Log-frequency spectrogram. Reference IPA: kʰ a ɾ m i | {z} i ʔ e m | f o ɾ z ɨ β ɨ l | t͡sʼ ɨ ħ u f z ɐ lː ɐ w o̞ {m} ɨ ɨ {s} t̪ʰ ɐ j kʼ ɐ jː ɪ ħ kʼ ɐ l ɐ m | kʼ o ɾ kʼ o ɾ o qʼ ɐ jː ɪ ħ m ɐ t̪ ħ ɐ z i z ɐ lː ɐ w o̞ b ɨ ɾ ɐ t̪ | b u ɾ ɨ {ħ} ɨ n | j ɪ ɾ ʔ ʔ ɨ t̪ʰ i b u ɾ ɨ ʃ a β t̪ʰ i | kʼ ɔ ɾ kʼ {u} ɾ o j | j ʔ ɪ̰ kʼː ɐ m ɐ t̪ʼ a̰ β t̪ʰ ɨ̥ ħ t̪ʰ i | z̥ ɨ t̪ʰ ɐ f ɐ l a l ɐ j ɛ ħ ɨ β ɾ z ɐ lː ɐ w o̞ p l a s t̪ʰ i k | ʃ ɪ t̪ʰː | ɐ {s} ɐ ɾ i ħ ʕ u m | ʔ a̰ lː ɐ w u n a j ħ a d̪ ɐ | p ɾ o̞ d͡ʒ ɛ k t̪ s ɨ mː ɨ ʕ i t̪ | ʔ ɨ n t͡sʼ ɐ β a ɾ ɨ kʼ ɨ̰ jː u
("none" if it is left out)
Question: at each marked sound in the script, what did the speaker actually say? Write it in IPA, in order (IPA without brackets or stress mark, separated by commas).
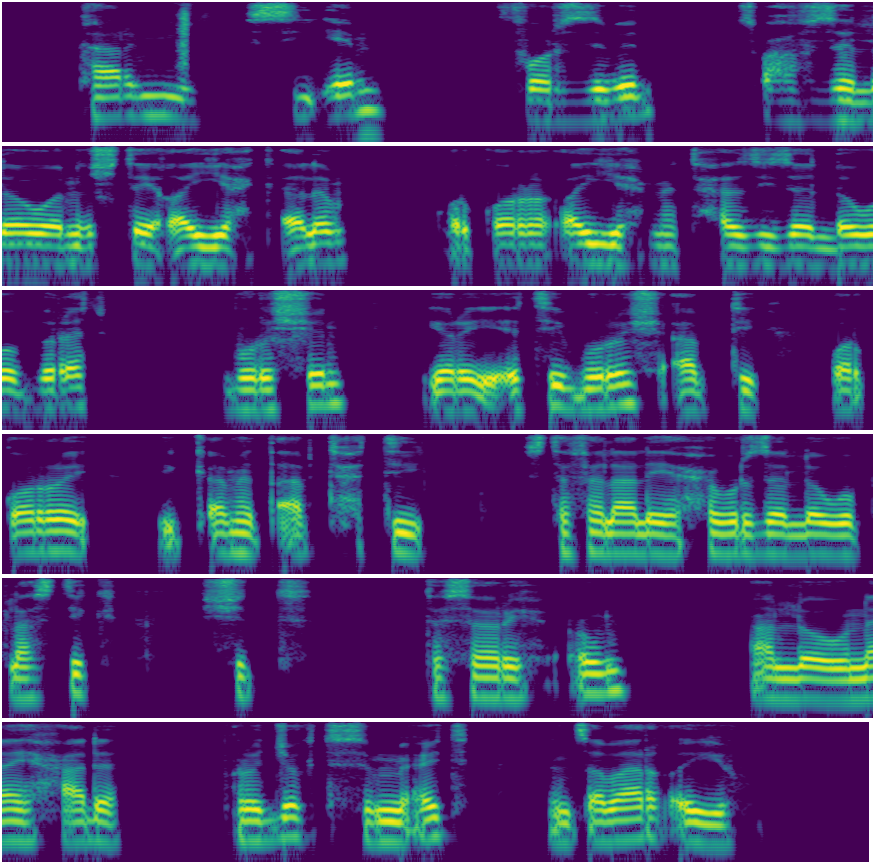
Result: s, n, ʃ, ʃ, o, s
